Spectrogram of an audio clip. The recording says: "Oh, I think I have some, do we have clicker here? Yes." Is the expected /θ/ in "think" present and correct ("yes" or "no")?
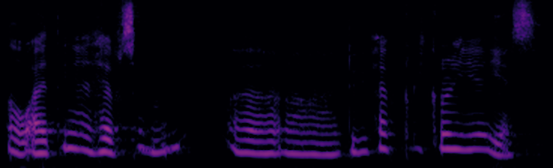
no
